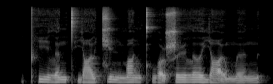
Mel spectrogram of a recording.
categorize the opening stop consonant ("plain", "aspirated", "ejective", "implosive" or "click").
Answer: aspirated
